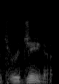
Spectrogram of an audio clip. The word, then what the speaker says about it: Regina: It's not a long I. It's Regina.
